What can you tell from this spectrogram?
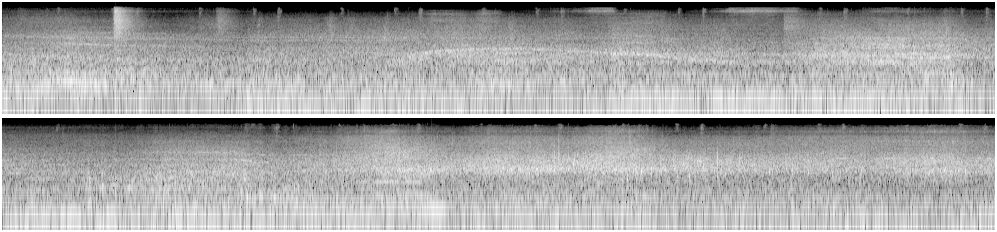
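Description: Downtown street traffic heard from a moving bicycle: a steady rumble of passing cars and trucks, with wind on the microphone. A siren wails up and down once, about six seconds in.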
